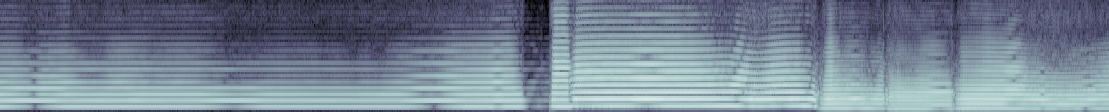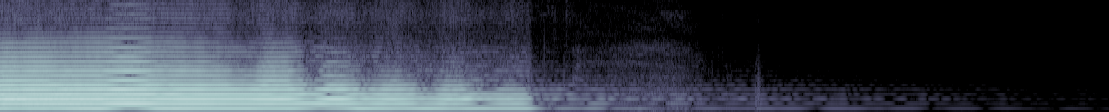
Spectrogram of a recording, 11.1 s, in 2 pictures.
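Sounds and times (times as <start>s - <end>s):
somber street trumpet playing: 0.0s - 8.6s.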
